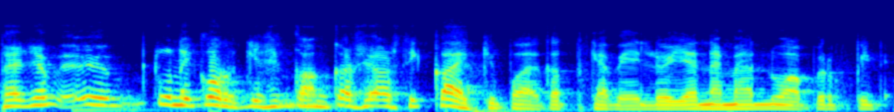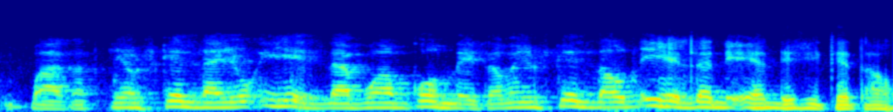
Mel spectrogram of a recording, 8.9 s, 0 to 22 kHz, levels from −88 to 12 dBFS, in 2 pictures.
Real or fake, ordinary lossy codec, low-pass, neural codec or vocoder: real; Opus, 32 kbps; 14.4 kHz; none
